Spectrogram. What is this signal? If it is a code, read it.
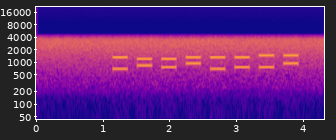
DTMF, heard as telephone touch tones, dialled by machine, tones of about 220 ms, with phone line noise. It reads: 2740256#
